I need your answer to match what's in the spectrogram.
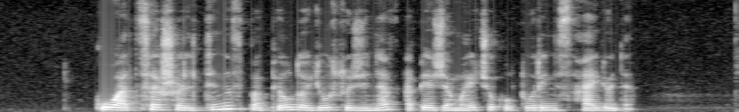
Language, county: Lithuanian, Kaunas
